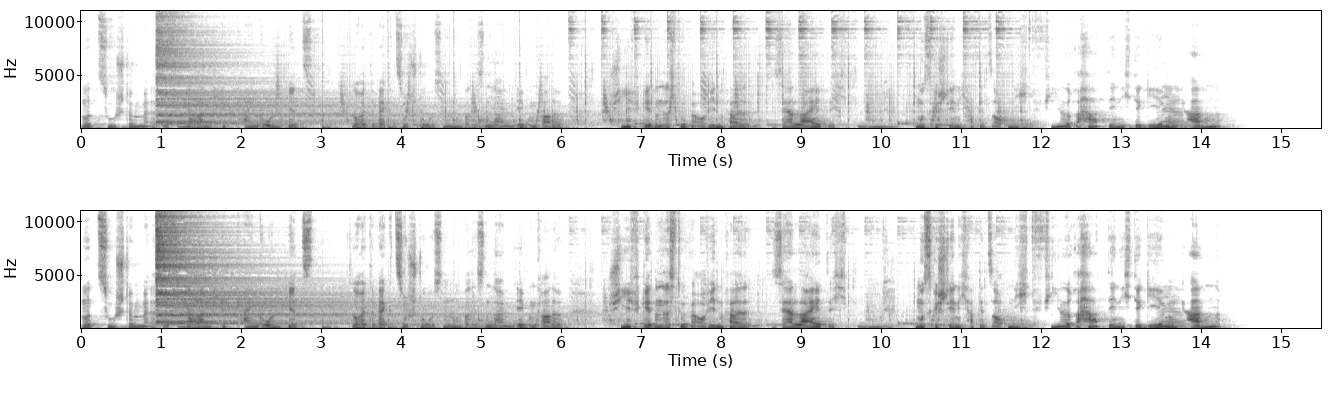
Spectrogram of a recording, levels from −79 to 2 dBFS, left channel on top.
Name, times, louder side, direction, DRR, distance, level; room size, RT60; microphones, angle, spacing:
voice 1, 0.0-2.9 3.3-6.3 6.6-9.6 10.4-14.2, right 3 dB, 45° right, 1.2 m, -30 dB
sound 1, 0.9-7.0, right 7 dB, 70° right, 3.7 m, -33 dB
voice 2, 1.2-1.7 4.9-5.4 9.7-10.2 13.4-13.8, left 1 dB, 15° left, 2.7 m, -40 dB
sound 2, 2.2-11.9, left 1 dB, 55° left, 4.7 m, -39 dB
29.5 x 14.0 x 8.6 m
head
